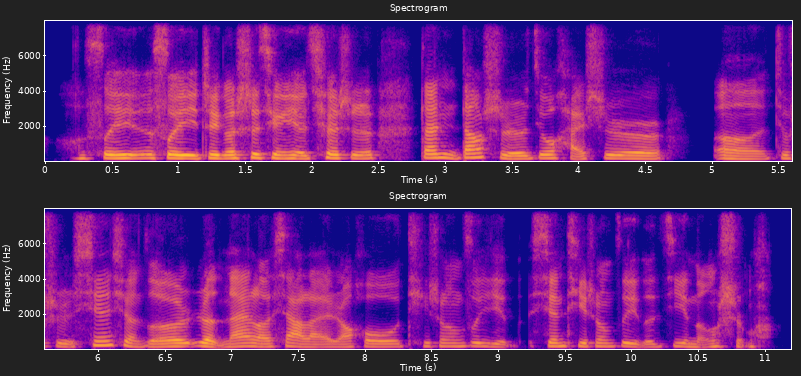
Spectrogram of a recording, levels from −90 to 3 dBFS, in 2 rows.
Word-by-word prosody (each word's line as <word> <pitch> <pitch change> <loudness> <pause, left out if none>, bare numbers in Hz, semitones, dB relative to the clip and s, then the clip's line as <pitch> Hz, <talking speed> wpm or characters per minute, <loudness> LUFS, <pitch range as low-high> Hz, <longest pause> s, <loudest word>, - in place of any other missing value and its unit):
哦， 180 -1 -9
所 190 +2 +2
以 190 +1 +5
所 195 0 +5
以 180 -1 +9
这 185 +2 +5
个 185 0 +4
事 200 +3 +3
情 200 -2 +2
也 175 -2 +2
确 195 +5 +2
实， 185 -1 -1 0.3
但 215 0 +3
你 205 - -1
当 220 +5 +3
时 170 -9 0
就 195 +3 0
还 195 - -5
是， 170 -2 -1 0.3
呃， 155 -4 -2
就 180 - -7
是 180 -3 -7
先 235 +8 -1
选 175 -9 -4
择 165 +2 +2
忍 185 0 +2
耐 170 +3 +1
了 165 -3 0
下 175 +1 -1
来， 145 -2 -3
然 155 - -4
后 160 -1 -3
提 175 +3 -11
升 185 0 -7
自 190 0 -4
己， 165 -5 -8
先 195 -1 -2
提 185 -1 -3
升 180 -1 -6
自 190 - -3
己 170 -3 -1
的 150 - -8
技 175 +3 -7
能 160 +2 -7
是 180 +2 -6
吗？ 170 - -14
180 Hz, 245 characters per minute, -22 LUFS, 165-190 Hz, 0.3 s, 以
